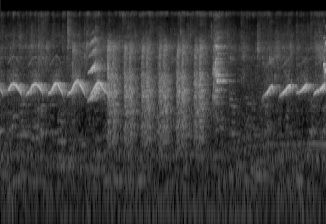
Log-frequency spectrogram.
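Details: A Javan myna sings without pause as a master recording to coax other mynas into calling: five quick whistled up-down notes, a stretch of rough scratchy chatter, then another run of four whistled notes.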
